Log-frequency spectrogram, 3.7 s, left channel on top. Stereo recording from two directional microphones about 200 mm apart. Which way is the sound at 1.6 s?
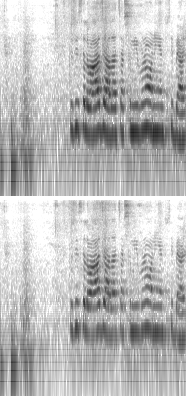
15° left (ahead or behind).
